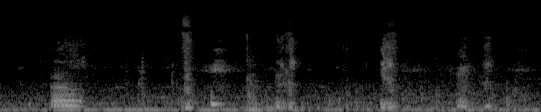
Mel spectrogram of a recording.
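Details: Maltese dog, indoors and eager to go for a walk, gives one short harmonic whimpering cry near the start, followed by scattered soft yelps, snuffles and clicking movement noises over a quiet background.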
